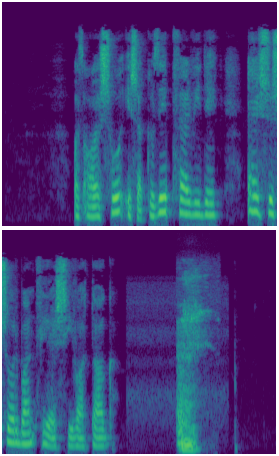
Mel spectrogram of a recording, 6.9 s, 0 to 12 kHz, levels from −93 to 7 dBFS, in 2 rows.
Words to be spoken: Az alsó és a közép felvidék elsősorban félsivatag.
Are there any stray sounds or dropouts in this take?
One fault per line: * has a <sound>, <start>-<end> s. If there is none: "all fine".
* has a throat clearing, 5.6-6.2 s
